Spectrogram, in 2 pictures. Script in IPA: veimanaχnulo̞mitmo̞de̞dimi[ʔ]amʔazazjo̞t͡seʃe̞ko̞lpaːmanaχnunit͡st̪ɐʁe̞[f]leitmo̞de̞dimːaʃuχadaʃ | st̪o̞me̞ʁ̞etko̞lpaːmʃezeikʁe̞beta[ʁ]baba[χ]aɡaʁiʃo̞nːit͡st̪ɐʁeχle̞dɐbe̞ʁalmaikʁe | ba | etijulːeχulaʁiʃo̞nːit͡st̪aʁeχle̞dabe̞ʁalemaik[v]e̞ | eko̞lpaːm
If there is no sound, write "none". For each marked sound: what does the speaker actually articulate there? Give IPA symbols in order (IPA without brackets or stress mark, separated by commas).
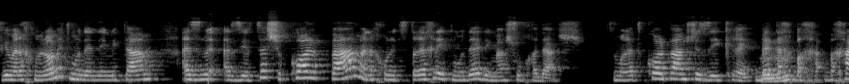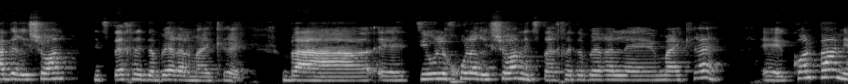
t, χ, χ, χ, ʁ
